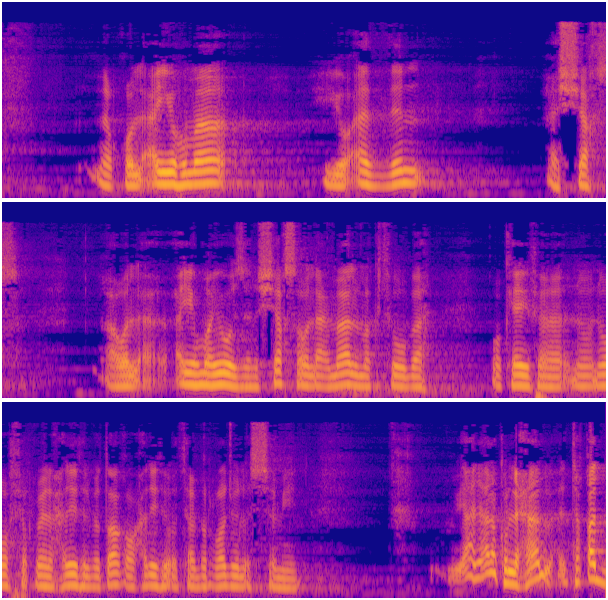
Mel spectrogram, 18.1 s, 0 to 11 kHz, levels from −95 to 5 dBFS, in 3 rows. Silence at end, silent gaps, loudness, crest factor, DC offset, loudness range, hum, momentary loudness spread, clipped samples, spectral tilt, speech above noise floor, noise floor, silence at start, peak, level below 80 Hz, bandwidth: 0 s; none; -21 LUFS; 20 dB; under 0.1%; 8 LU; none; 15 LU; under 0.1%; -6.5 dB/octave; 37 dB; -58 dBFS; 0.05 s; -2 dBFS; -52 dBFS; 8.4 kHz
